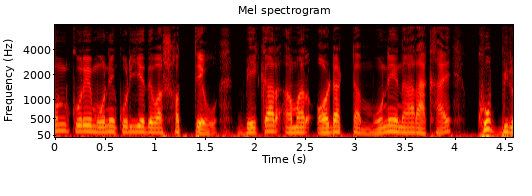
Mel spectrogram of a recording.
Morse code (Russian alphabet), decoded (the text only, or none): none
